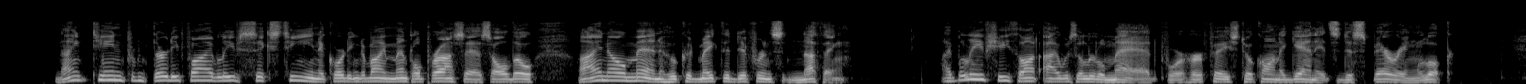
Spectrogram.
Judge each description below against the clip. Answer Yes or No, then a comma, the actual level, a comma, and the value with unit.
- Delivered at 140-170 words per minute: Yes, average, 155 wpm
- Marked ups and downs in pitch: Yes, wide, 6.2 semitones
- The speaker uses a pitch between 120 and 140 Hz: Yes, low, 135 Hz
